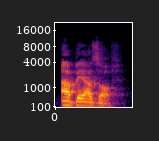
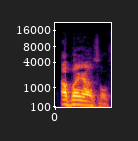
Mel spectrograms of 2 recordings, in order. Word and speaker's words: Ablyazov: Ablyazov. – Ablyazov, sorry, that was his name.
